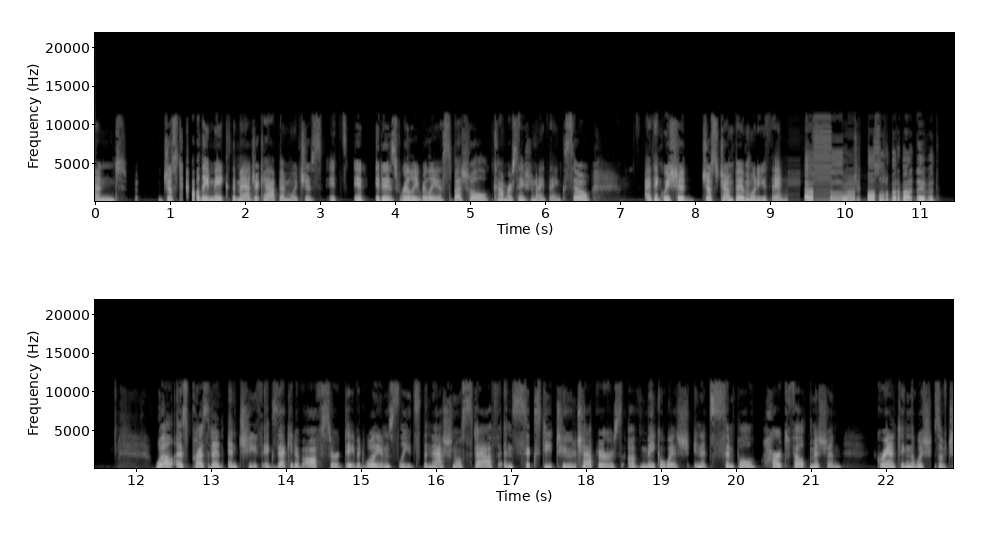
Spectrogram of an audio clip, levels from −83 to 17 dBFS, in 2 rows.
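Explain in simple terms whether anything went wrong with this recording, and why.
The speech sounds rough and grainy the whole way through, with a thin, artificial-sounding top end. That is likely low-delay AAC compression, the kind used in video calls. Its very short chunks capture voice poorly when data is tight.

The sound also drops out softly several times: from 1.15 to 1.36 s in a few short gaps, at 13.12 to 13.14 s, 17.23 to 17.28 s, 19.05 to 19.08 s and 22.60 to 22.67 s. This is AAC frame loss with muting. Pieces of data went missing, and the player faded them to silence rather than clicking.

From 9.04 to 10.53 s, and again from 17.79 to 18.24 s, the voice turns into a stiff, metallic buzz around 100 Hz. This is robotic sound from repeated short buffers. The likely cause is a player short of fresh audio that kept looping its last tiny slice, about 10 ms long.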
